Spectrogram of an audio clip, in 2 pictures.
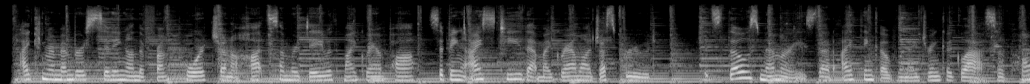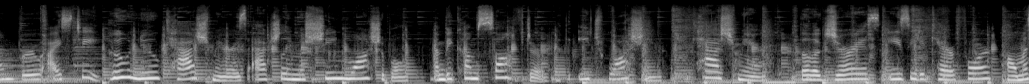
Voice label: Commercial Voice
